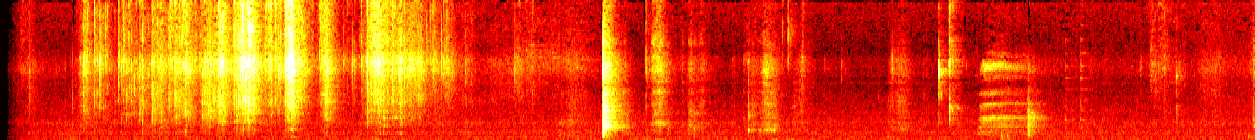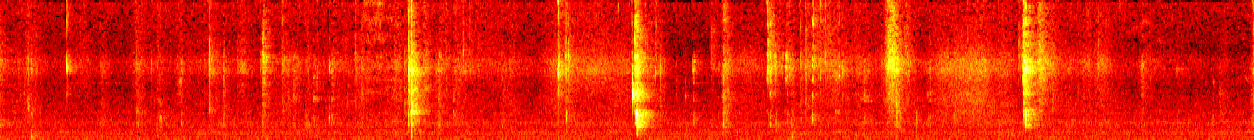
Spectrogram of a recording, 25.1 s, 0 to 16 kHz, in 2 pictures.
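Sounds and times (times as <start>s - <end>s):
fried food crunching: 0.7s - 5.2s.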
